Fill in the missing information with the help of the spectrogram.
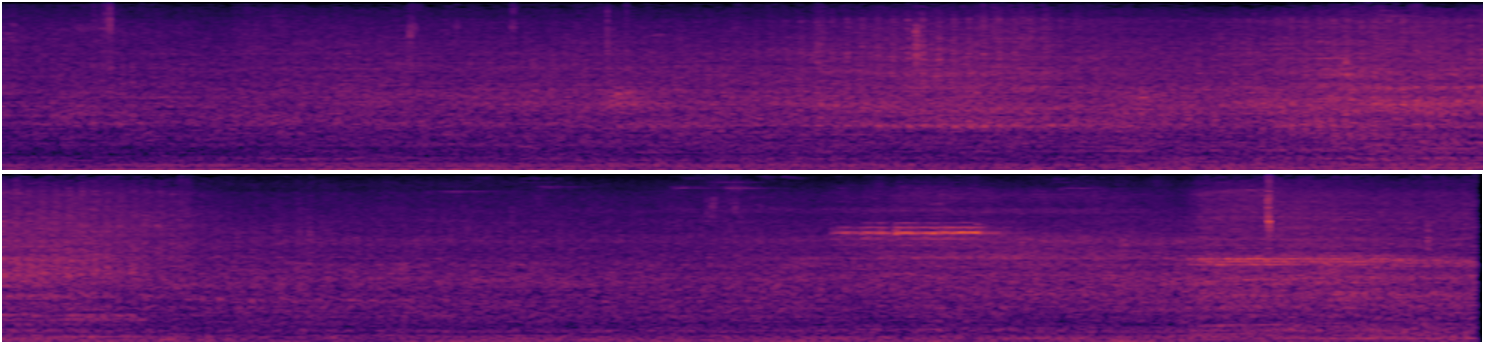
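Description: Traffic on a busy road: a steady rumble of passing motor vehicles, buses and motorbikes, with a couple of brief high tones near the end.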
